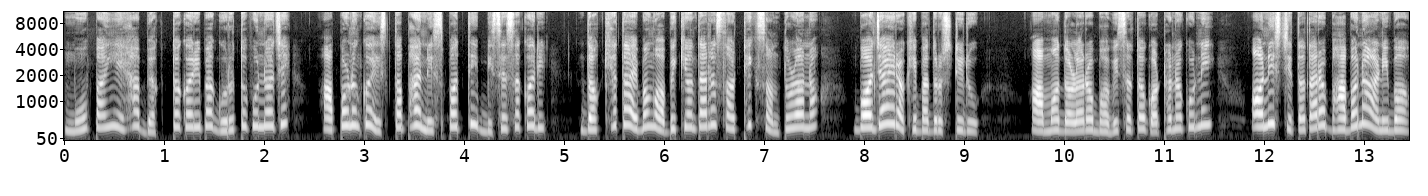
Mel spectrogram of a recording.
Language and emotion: Odia, fearful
